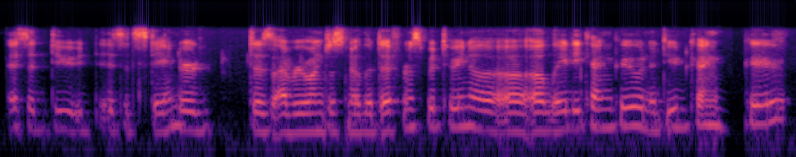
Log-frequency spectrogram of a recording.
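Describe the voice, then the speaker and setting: A woman's voice: on the low side, fairly even intonation, a little fast, gravelly, mellow. A woman chatting casually as a player in a tabletop game. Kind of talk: casual chat. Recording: noisy, dull lo-fi mic with clicks.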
